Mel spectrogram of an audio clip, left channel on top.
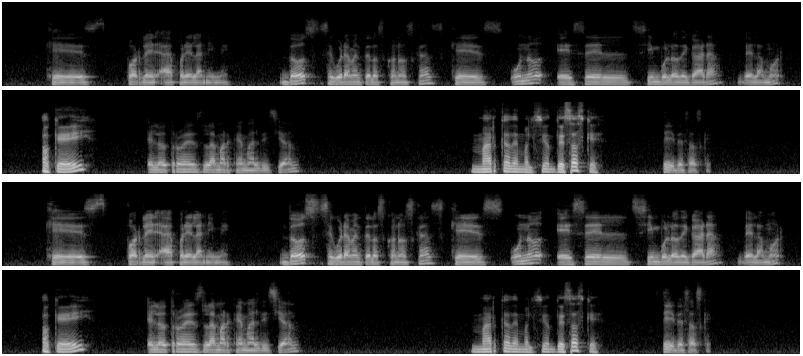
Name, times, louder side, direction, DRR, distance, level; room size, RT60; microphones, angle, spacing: voice 1, 0.4-1.0 1.2-2.3 2.8-7.8 9.4-11.0 14.6-15.1, right 1 dB, 55° right, 4.5 m, -24 dB
voice 2, 8.4-8.9 12.7-14.0, left 2 dB, 25° left, 0.6 m, -19 dB
head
